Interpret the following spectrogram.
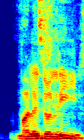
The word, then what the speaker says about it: Valladolid: You Valladolid. say it like a Y, the double L.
